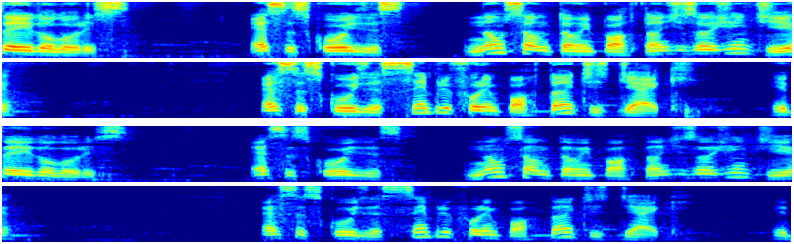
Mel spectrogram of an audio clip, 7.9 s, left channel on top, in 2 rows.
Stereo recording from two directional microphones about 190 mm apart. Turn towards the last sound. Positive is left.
turn(degrees=25)  # may be behind; listen again after turning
